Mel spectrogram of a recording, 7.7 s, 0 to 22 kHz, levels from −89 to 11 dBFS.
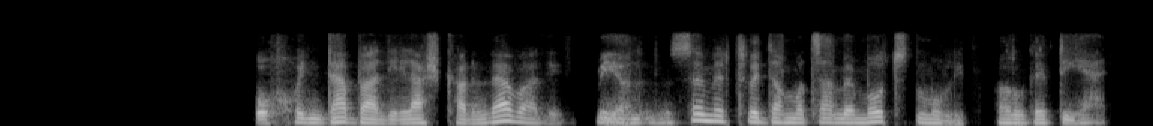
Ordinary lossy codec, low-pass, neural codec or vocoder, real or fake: Opus, 32 kbps; 7.2 kHz; codec, 16 kHz, 0.5 kbps, X-Codec, WavLM features, trained on Multilingual LibriSpeech; fake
